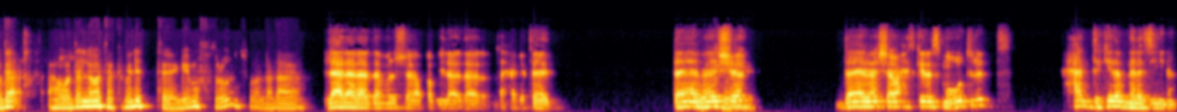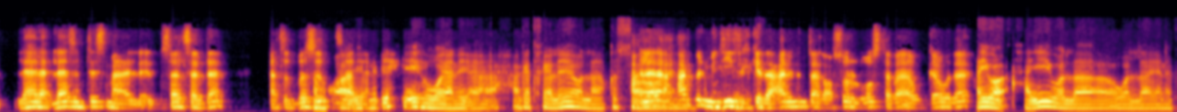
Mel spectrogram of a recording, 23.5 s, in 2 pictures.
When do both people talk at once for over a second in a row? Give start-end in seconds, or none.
18.1-19.5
